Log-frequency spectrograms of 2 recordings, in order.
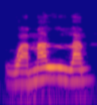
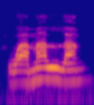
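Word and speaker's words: وَمَن لَّمْ: Now I am going to make this nun a silent letter. I will not read it. I am going to read this as wamallam Wa mallam. This is how you read it. Wa mallam without gunna.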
